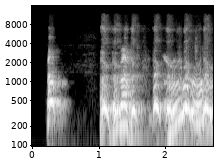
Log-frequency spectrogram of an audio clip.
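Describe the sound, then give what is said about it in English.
Dogs bark and whimper: one short sharp bark, a brief pause, then a steady run of loud, high-pitched whining and yelping vocalizations that carries to the end. “And these dogs are my dogs.”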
